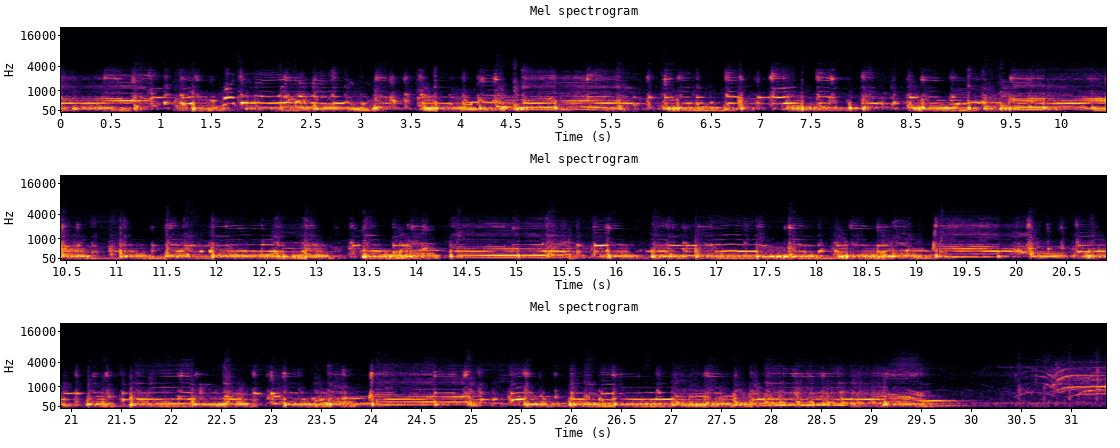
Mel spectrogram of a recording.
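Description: A live rock band playing: electric guitars over a drum kit keeping a steady beat, heard from right beside an amplifier on the stage. The song stops right at the end.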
